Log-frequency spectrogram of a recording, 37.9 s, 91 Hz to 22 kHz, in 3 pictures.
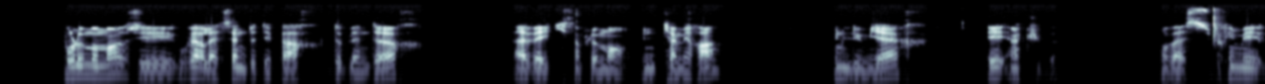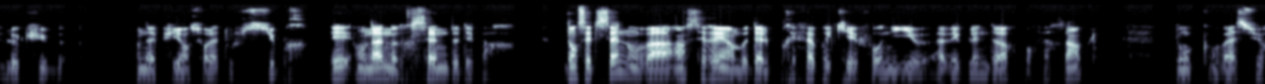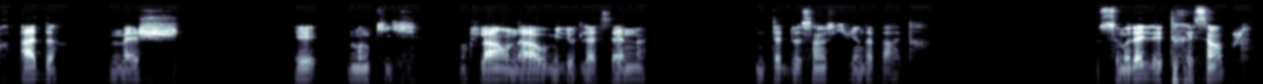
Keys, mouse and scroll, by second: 3.3 click, 6.4 click, 8.0 click, 9.4 click, 12.1 Delete, 21.4 click, 28.6 click.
